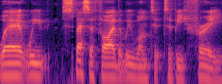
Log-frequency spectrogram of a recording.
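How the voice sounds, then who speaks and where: Against a silent background on a very clean recording, a man talks with a British accent. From United Kingdom. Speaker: software tutorial presenter. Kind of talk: screen-recorded tutorial. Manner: casual, with fillers and restarts.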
